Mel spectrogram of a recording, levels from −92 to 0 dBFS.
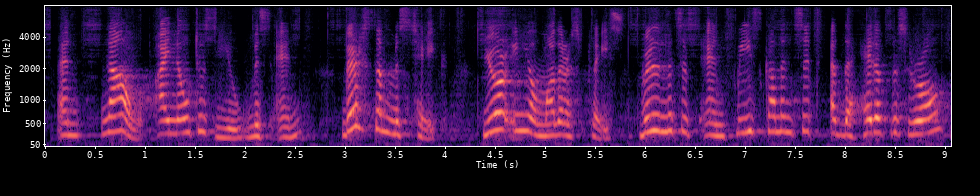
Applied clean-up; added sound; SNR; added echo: neural separator model SepFormer DNS4.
